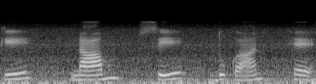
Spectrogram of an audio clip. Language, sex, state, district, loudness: Hindi, female, Haryana, Charkhi Dadri, -18 LUFS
